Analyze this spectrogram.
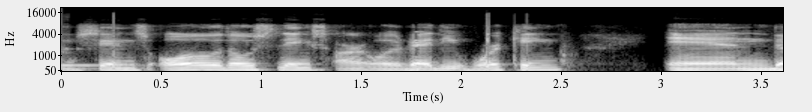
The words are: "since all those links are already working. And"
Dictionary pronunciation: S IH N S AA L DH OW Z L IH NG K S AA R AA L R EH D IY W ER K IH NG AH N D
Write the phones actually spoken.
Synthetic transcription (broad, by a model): S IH N S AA L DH OW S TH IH NG S AA R AA L R EH D IY W ER K IH NG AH N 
